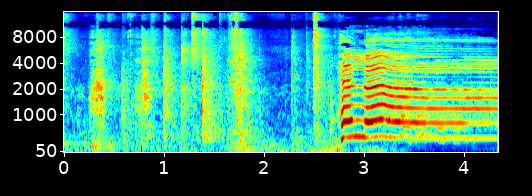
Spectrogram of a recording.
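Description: Clicks and footsteps as a hotel-room door handle is worked and the door swings open, then a woman's loud, drawn-out greeting cry from about three seconds in, wavering at first and then held steady.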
